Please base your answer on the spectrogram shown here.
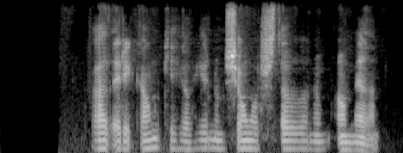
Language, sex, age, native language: Icelandic, male, 40-49, Icelandic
